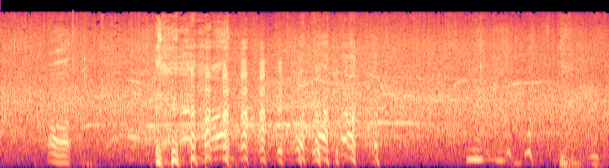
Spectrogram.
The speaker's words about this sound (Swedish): En stor applåd till Fia Lohanström.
